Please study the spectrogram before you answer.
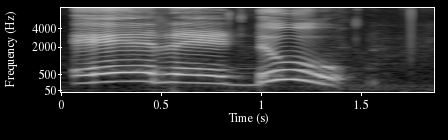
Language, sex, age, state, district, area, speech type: Kannada, female, 30-45, Karnataka, Tumkur, rural, read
